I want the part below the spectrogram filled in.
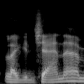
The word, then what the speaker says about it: jhana: I do what's called the jhana meditation, which is very wonderful. – Spell it for me, please. – J-H-A-N-A.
